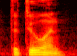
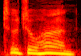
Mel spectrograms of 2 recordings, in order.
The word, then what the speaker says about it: Tutuhan: How do you say it, Real Joe Cruz? Tutuan. Tutuan, not Tutuhan.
